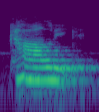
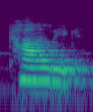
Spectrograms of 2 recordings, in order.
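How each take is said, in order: No difference in how they are said.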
